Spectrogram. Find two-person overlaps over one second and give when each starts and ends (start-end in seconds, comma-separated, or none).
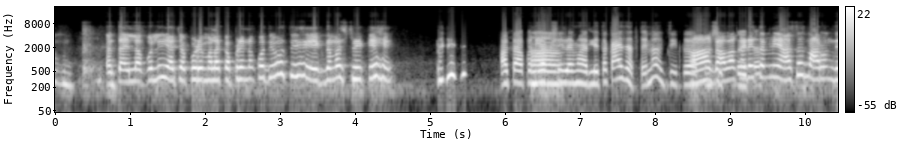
none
